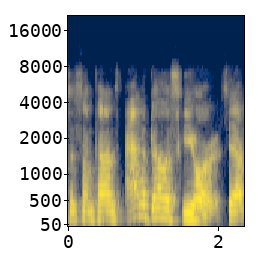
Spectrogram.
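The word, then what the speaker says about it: Annabella Sciorra: her name because it's hard for me to pronounce it sometimes Annabella skor is that right that's right that's perfect thank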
